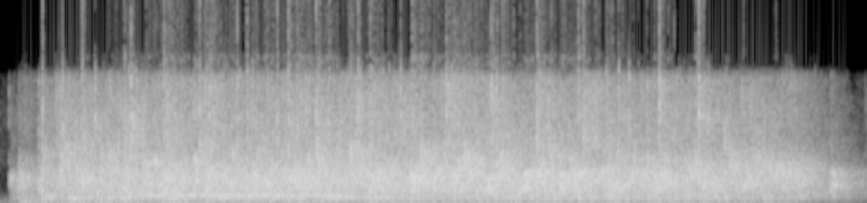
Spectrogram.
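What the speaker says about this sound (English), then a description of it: "So please give yourselves a round of applause for caring about Philomath and its future" Audience applause at a city council swearing-in ceremony, a loud sustained wash of clapping that starts abruptly and holds steady before tapering at the end.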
